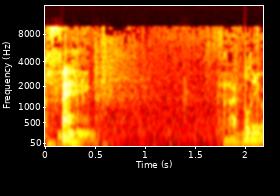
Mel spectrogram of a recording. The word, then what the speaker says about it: Fang: I It's spelled fang, but I believe it's pronounced fong. I think you're right. And if it's spelled fang, then it's pronounced fang. I think maybe it's too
